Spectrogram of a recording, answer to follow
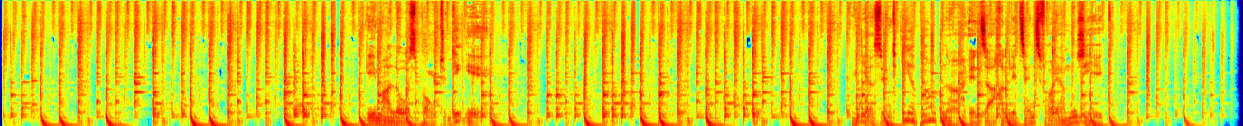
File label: bongolino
